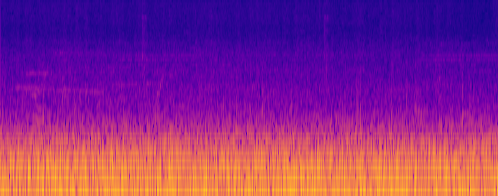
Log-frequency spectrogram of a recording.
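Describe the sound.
An airplane's engines roar as it accelerates down the runway for takeoff, a loud, steady, low rumble that continues without a break throughout.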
